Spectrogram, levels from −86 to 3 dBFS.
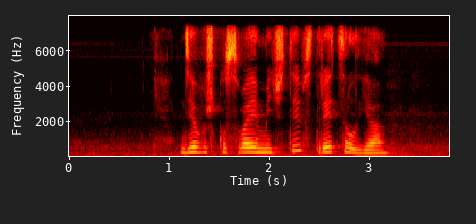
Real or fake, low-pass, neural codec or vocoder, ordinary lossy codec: real; 7.2 kHz; none; none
